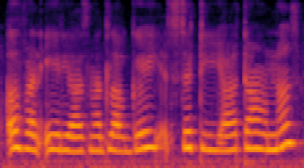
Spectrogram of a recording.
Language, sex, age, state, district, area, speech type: Kashmiri, female, 30-45, Jammu and Kashmir, Budgam, rural, spontaneous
